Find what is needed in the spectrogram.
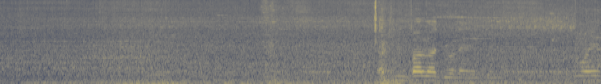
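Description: Low rumble of a passing road vehicle, swelling over the first two seconds and then easing off. A voice is heard faintly in the background near the end.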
